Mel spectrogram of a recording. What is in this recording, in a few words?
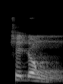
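"cedung", Malay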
